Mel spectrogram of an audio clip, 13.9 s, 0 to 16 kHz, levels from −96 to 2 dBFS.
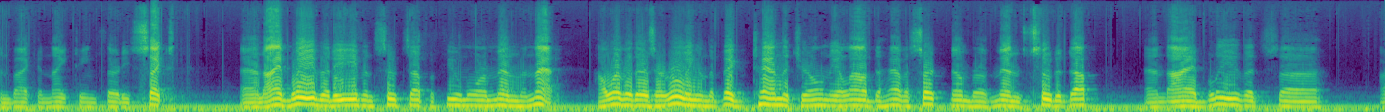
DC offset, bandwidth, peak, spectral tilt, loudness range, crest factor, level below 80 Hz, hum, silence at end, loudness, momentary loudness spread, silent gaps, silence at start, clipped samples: under 0.1%; 16 kHz; 0 dBFS; -7 dB/octave; 3 LU; 8 dB; -20 dBFS; none; 0 s; -8 LUFS; 12 LU; none; 0 s; 3%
